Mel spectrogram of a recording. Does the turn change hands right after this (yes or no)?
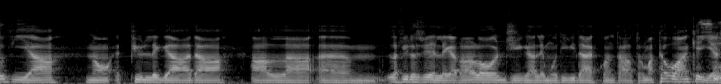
no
